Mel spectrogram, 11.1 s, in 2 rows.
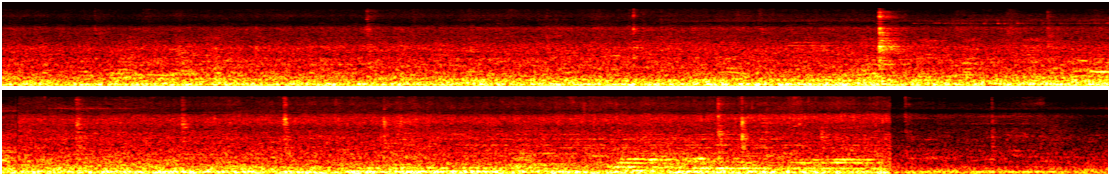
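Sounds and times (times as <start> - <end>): street traffic hum: 0.0 - 11.0
liver sizzling in oil: 5.6 - 10.0.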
